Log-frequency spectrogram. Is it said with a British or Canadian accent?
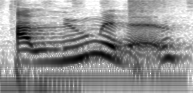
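Canadian. It is said the Canadian way, aluminum.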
